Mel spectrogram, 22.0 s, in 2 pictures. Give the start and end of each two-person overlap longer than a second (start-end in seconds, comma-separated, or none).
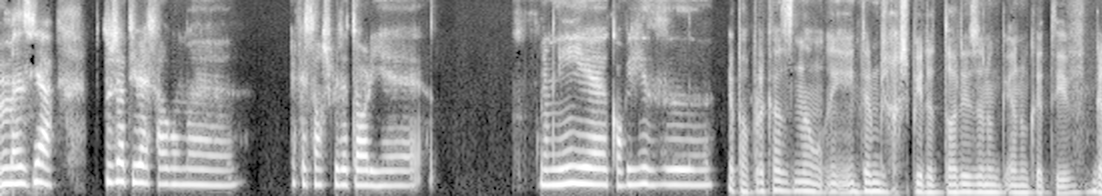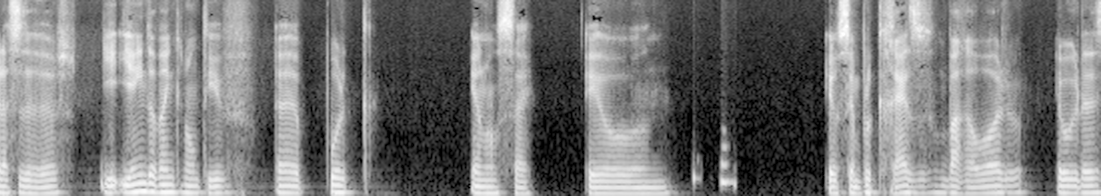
none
